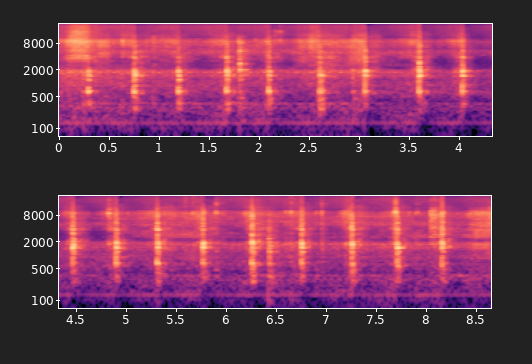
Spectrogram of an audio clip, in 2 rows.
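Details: This one's own axle turned by hand after removal, owner swapping in the axle taken off the 62: sharp metallic clunks about twice a second, worn differential gears with excessive play; owner says the metal inside is well worn.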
